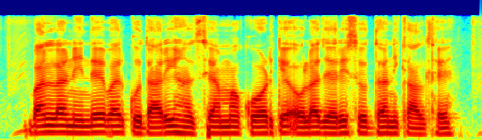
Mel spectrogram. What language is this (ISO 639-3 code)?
hne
